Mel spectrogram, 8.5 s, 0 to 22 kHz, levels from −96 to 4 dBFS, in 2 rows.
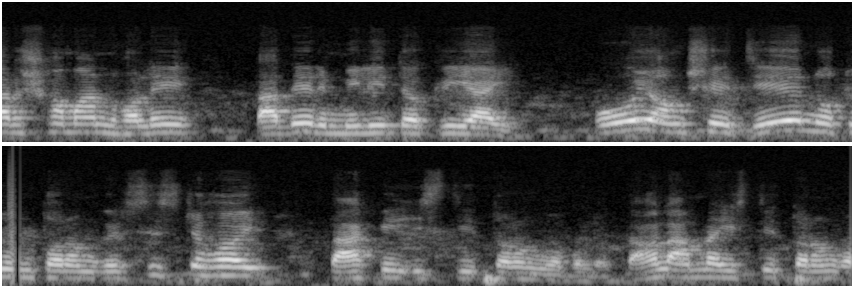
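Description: At 4.29 s there's an intermittent contact: a loose plug or cable opens for about 38 ms, so the sound drops out briefly with crackle on both edges.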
